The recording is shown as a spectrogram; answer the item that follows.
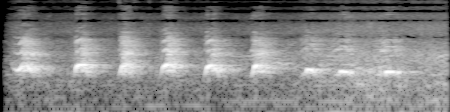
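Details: Sarge, a one-and-a-half-year-old German Shepherd completing four weeks of obedience training, gives eight sharp barks at about half-second intervals; the first six are loud and the last three are softer and lower, against quiet background hiss.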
